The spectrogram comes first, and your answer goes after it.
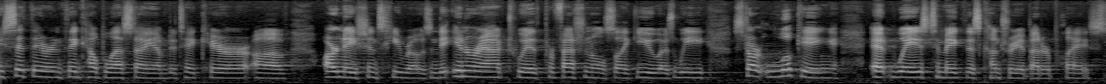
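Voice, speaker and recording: A woman with an American accent has a normal speaking voice at medium pitch, with fairly even intonation. She talks at a moderate pace on a very clean recording with a silent background. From US Midwest, Chicago area. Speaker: military officer and physician. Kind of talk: keynote speech.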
